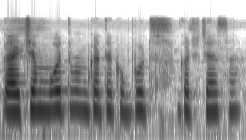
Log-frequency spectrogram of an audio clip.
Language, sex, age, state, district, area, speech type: Goan Konkani, female, 30-45, Goa, Murmgao, rural, spontaneous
